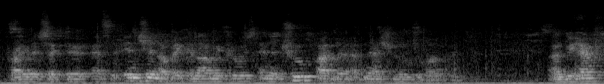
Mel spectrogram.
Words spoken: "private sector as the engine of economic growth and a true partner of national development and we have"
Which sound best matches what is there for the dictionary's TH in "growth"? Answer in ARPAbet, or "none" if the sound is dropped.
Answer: S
